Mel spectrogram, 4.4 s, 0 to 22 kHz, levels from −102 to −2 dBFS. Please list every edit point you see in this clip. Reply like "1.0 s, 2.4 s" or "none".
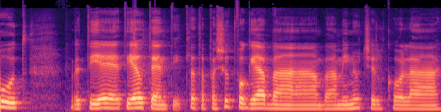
1.9 s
